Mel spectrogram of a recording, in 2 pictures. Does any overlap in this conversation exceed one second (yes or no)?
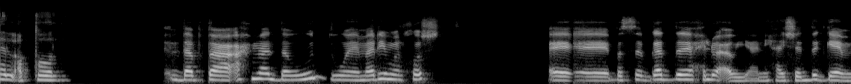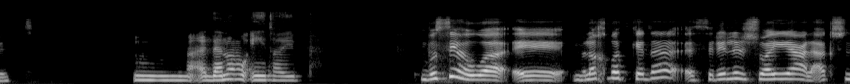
no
